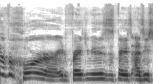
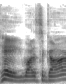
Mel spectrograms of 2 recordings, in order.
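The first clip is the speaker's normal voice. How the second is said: plain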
